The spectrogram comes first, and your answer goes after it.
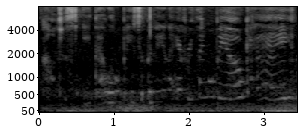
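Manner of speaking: soft, high, rising self-persuasion; little girl ghost reassuring herself. Acted. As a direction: quietly talk yourself into a naughty bite.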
